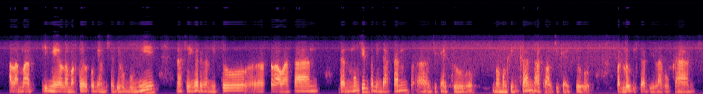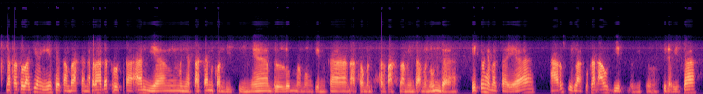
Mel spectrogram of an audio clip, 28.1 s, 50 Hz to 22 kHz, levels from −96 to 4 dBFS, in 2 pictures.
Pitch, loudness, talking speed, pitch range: 100 Hz, -18 LUFS, 115 wpm, 90-110 Hz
